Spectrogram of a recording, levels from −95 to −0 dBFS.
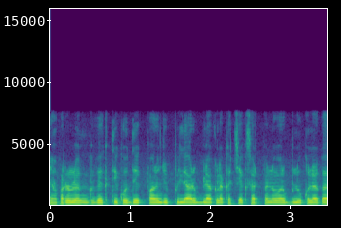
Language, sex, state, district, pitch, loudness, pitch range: Hindi, male, Haryana, Jhajjar, 140 Hz, -16 LUFS, 140-145 Hz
